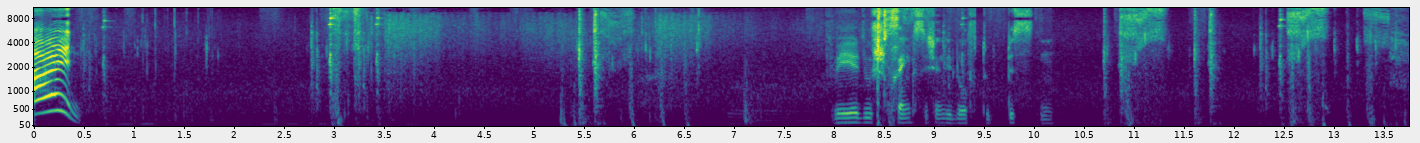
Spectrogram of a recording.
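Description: Wooden doors creak open and bang shut.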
